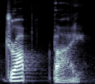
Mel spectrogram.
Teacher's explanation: the ED makes a T sound, but it's a stop T, so you don't really hear it.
